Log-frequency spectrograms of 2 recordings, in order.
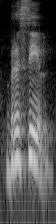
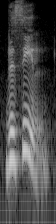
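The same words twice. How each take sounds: First: The second vowel is tense, like long E. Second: The same.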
